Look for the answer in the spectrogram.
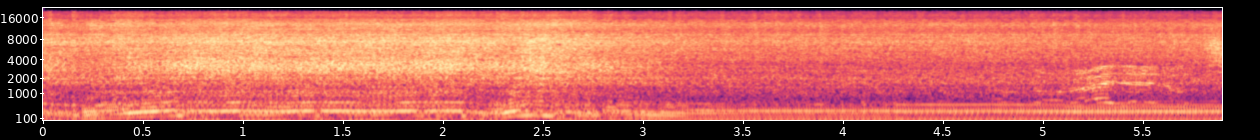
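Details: Honda CBR600 that stood 9 years with 7,000 miles, just revived after a seized part was replaced, on choke. Revs climb and fall cleanly without stumbling, then settle into a steady, even idle; engine running healthy.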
